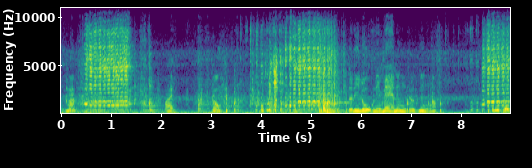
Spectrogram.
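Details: Bleating of newly purchased goats, four more added to a herd: several strained, quavering bleats come at the start, middle and end, overlapping steady human conversation throughout.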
